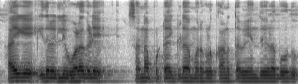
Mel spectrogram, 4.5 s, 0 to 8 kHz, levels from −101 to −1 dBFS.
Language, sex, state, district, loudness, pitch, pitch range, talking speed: Kannada, male, Karnataka, Koppal, -17 LUFS, 115 Hz, 115-120 Hz, 120 wpm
